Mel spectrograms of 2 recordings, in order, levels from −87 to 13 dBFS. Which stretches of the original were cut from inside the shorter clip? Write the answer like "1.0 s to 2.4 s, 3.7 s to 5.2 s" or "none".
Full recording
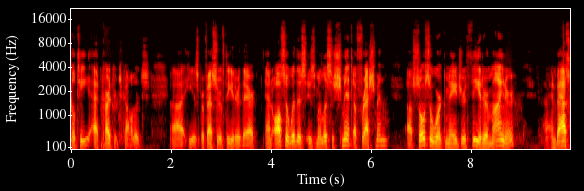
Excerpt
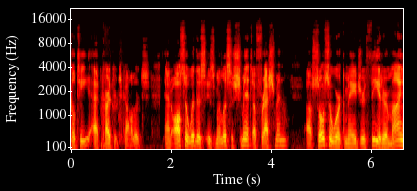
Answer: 1.8 s to 3.8 s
